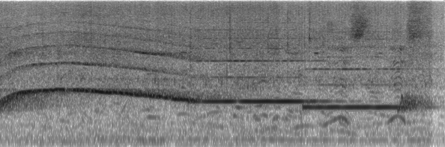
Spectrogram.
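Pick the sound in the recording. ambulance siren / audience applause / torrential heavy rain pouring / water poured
ambulance siren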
